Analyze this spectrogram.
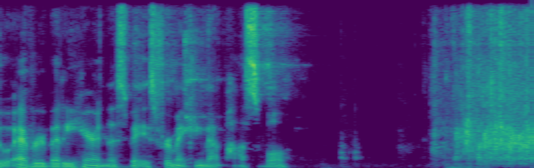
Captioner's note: applause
